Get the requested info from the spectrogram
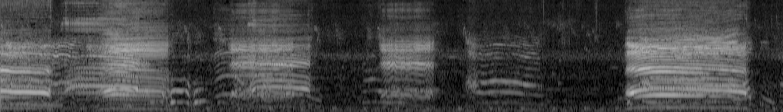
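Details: A group of sheep bleating at the Toronto Islands Centre Zoo, a run of five bursts of shaky, harmonic-rich bleats of one to two seconds each, with quieter overlapping calls between them.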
